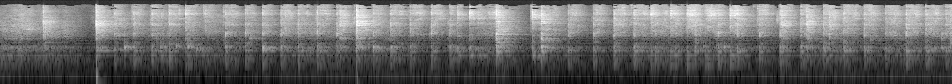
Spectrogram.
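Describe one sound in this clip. A fork whisks rapidly against a metal bowl.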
